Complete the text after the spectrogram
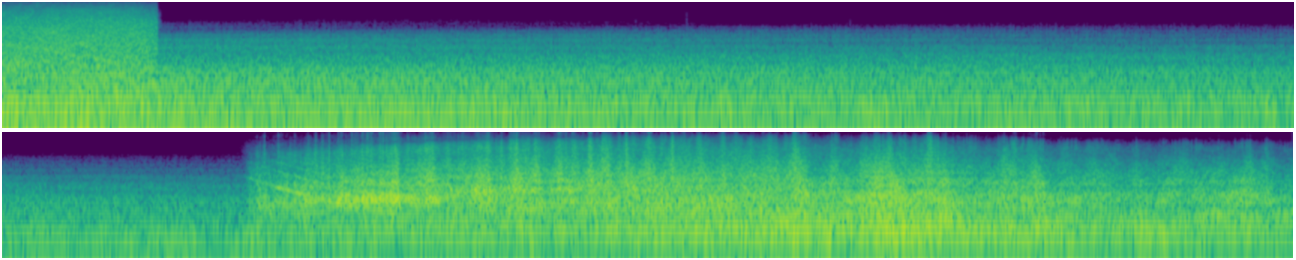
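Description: A jet engine rumbles overhead and grows to a loud roar.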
